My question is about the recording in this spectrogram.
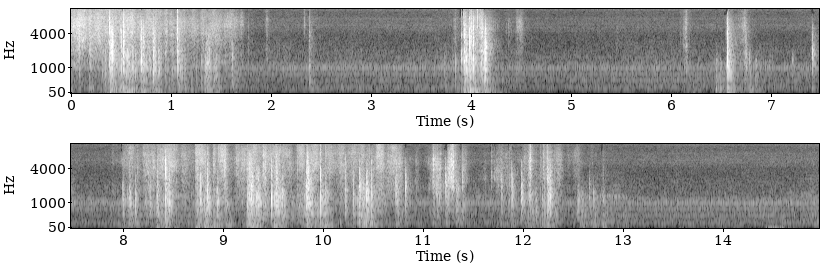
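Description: A paper instruction sheet rustling and crackling as it is unfolded and handled, in several spells: the first second and a half, briefly about four seconds in, and a longer spell in the second half. A faint steady hum runs underneath.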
